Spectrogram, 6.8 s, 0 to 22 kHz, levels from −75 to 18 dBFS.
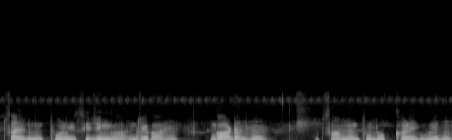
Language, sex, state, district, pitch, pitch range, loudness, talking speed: Hindi, male, Bihar, Saharsa, 150 Hz, 145-150 Hz, -19 LUFS, 140 wpm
